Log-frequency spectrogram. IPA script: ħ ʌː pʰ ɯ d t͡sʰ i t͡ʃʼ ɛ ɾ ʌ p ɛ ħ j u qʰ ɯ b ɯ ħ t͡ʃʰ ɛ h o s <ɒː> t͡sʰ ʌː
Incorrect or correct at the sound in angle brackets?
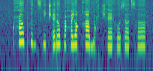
incorrect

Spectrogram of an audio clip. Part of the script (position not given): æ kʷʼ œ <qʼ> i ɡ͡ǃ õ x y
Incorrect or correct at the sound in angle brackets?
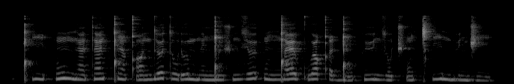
correct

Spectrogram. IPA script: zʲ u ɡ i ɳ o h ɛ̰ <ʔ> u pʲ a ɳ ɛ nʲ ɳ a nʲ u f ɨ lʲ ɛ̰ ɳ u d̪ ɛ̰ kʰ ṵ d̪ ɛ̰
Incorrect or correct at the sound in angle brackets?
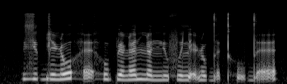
incorrect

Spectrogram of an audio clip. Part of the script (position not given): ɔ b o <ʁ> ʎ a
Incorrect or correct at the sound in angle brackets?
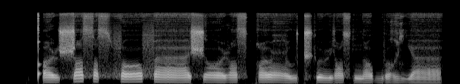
correct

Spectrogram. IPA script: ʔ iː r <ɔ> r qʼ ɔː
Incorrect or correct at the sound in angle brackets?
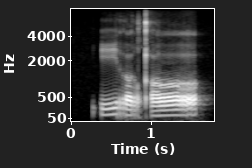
correct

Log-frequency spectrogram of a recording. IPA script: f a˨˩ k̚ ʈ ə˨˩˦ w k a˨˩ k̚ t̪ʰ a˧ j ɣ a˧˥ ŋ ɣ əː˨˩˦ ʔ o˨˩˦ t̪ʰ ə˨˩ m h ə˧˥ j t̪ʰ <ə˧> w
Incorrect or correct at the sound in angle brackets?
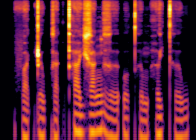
incorrect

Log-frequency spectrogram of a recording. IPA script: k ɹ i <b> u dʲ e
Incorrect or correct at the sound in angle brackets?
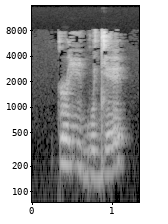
correct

